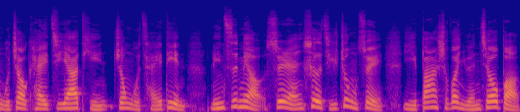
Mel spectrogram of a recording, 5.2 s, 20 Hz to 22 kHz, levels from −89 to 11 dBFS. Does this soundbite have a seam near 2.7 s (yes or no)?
no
